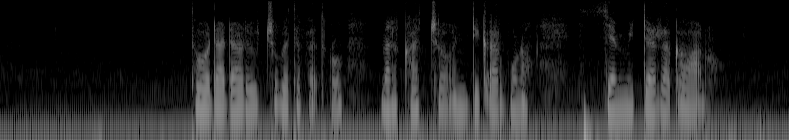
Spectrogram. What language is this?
Amharic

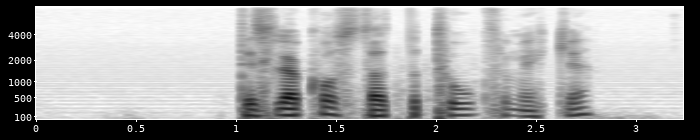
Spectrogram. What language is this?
Swedish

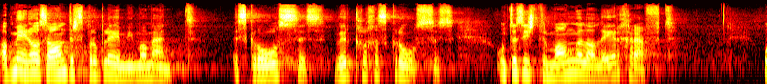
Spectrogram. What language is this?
Swiss German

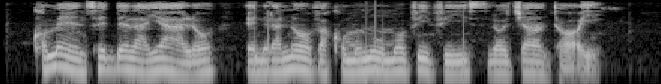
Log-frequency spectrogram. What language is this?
Esperanto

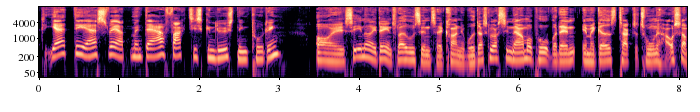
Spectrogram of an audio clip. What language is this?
Danish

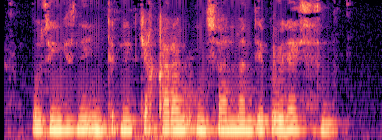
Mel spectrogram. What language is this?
Uzbek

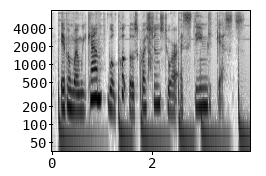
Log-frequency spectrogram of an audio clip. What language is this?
English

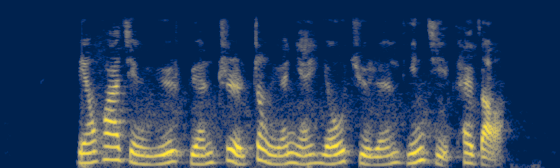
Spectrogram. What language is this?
Chinese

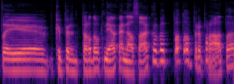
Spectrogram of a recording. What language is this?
Lithuanian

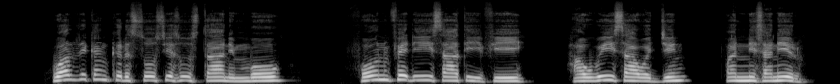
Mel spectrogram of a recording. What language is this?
Oromo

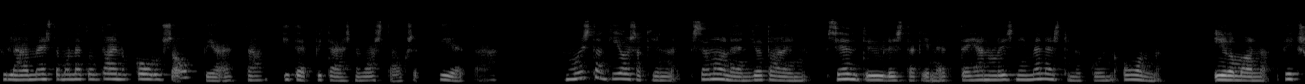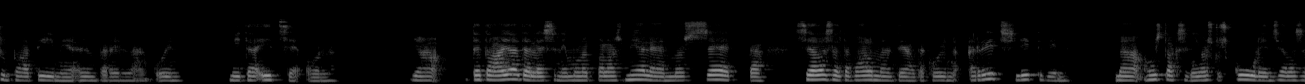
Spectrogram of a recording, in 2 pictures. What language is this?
Finnish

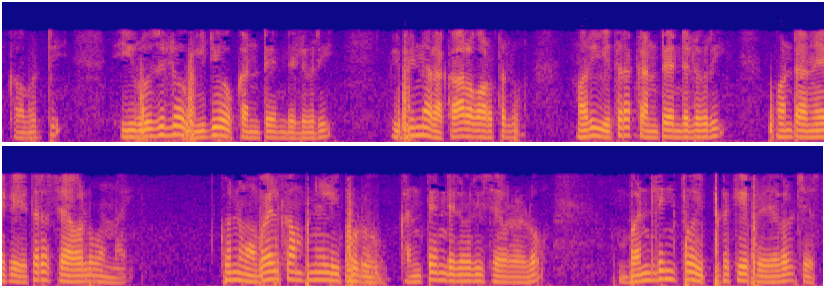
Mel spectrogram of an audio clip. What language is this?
Telugu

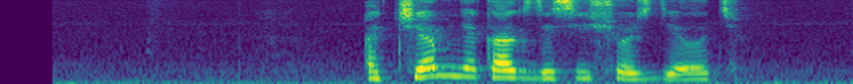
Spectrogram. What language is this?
Russian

